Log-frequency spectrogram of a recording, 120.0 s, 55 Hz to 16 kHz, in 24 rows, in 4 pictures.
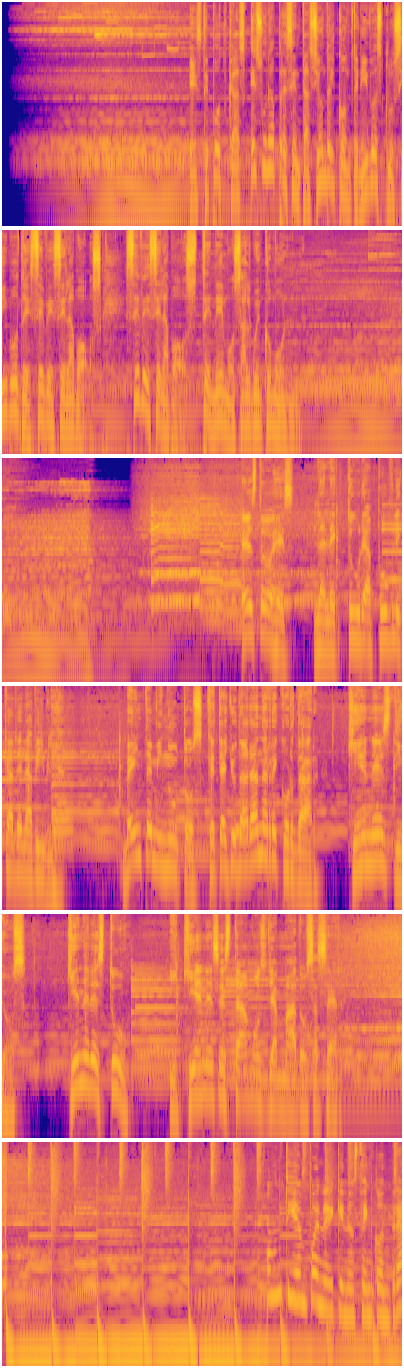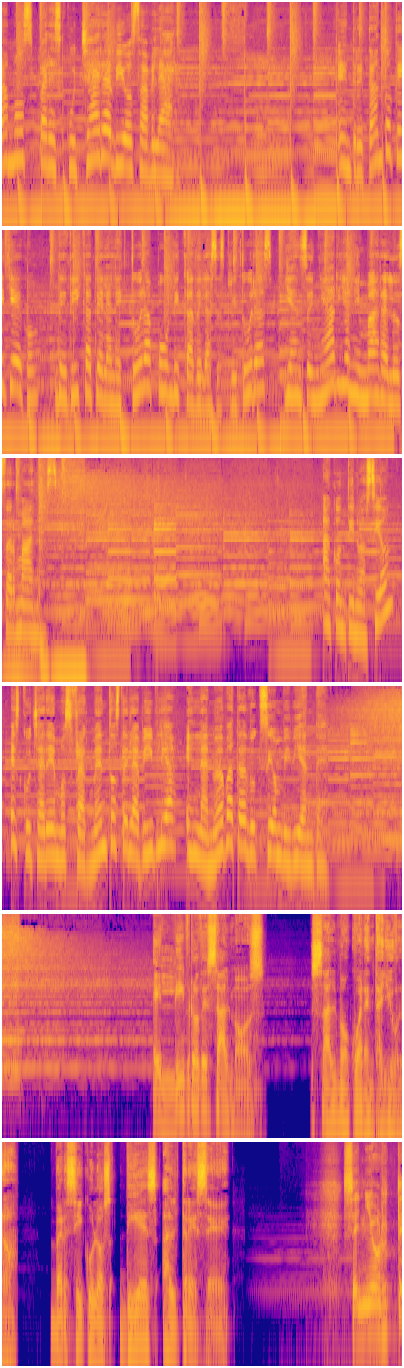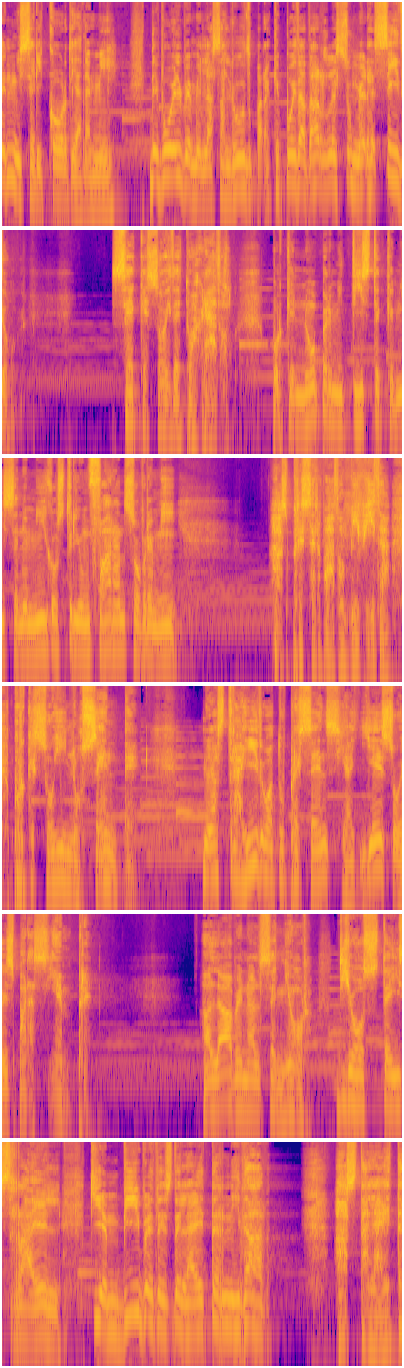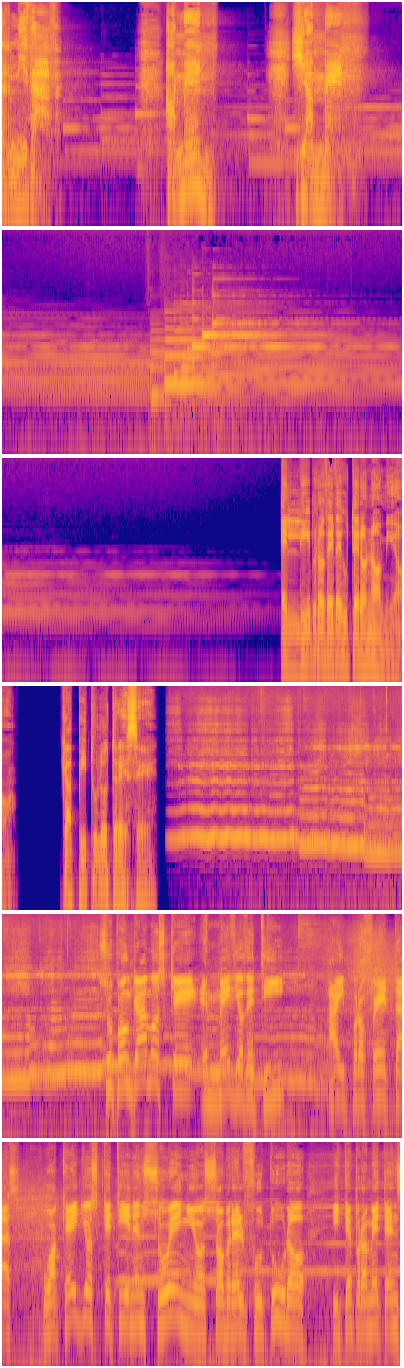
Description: Audio Biblia Dramatizada por CVCLAVOZ / Audio Biblia Dramatizada Episodio 92
Poco a poco y con las maravillosas voces actuadas de los protagonistas vas degustando las palabras de esa guía que Dios nos dio.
